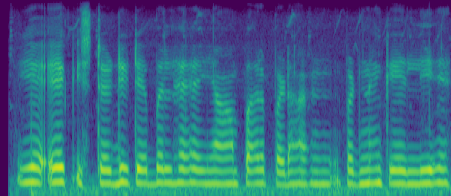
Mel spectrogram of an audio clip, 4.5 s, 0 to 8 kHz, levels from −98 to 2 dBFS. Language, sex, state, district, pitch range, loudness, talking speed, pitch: Hindi, female, Rajasthan, Bikaner, 195-210 Hz, -16 LUFS, 145 wpm, 200 Hz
